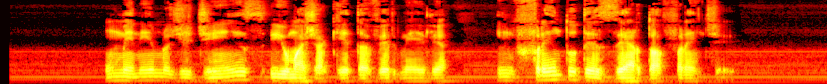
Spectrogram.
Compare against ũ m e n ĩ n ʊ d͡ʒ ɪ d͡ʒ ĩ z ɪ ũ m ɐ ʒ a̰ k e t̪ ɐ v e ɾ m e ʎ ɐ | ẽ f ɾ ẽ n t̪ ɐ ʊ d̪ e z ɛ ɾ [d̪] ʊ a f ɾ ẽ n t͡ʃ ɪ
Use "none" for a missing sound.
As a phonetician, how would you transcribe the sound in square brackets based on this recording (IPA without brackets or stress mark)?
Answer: t̪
